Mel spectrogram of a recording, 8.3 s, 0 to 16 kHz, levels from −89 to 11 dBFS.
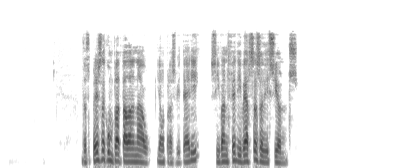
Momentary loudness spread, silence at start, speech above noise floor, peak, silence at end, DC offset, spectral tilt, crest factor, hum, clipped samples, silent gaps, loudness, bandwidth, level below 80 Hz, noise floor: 13 LU; 1.65 s; 64 dB; -6 dBFS; 2.35 s; under 0.1%; -4.5 dB/octave; 20 dB; none; under 0.1%; none; -23 LUFS; 8 kHz; -64 dBFS; -87 dBFS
